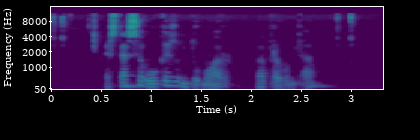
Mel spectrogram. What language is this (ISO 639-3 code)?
cat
